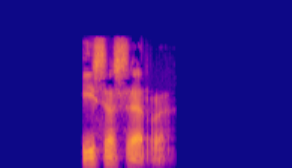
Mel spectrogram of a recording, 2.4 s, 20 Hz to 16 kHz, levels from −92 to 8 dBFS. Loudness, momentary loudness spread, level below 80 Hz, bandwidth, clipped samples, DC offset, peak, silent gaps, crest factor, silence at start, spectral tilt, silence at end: -16 LUFS; 18 LU; -60 dBFS; 8 kHz; under 0.1%; under 0.1%; -2 dBFS; none; 20 dB; 0.7 s; -2 dB/octave; 1.05 s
